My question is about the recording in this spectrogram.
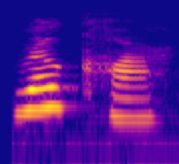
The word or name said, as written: Rocard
